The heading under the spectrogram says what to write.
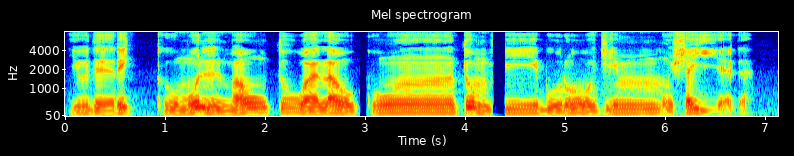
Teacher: Kaf sukun jangan kita baca yudrik kumul, tapi yudrik kumul masuk ke huruf kaf berikutnya. Jadi hamasnya ya pada huruf kaf itu hilang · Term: idgham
